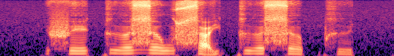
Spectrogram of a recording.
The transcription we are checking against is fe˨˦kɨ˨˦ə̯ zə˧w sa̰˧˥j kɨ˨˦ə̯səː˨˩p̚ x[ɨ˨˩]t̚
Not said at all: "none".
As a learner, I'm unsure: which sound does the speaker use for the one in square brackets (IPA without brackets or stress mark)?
ɨ˨˩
